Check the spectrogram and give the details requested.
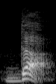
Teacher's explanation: if a word starts or ends with a th sound, we're going to turn that into a dental duh or tuh. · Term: hard TH sound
